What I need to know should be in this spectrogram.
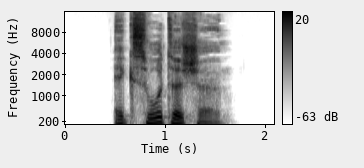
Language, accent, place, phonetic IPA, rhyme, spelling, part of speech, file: German, Germany, Berlin, [ɛˈksoːtɪʃə], -oːtɪʃə, exotische, adjective, De-exotische.ogg
- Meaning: inflection of exotisch: 1. strong/mixed nominative/accusative feminine singular 2. strong nominative/accusative plural 3. weak nominative all-gender singular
